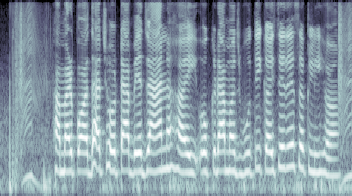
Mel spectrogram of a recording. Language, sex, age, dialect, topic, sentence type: Magahi, female, 18-24, Western, agriculture, question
